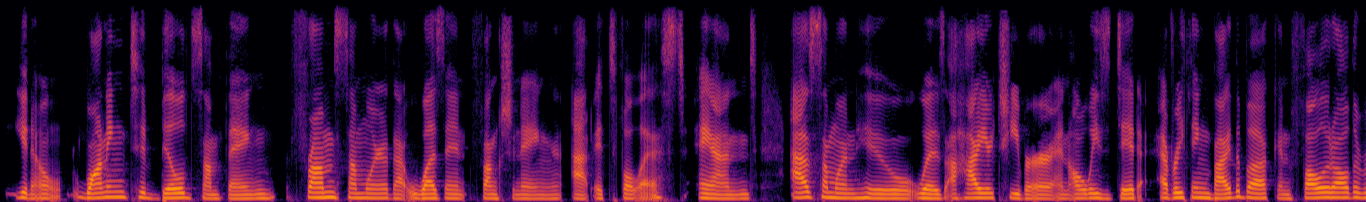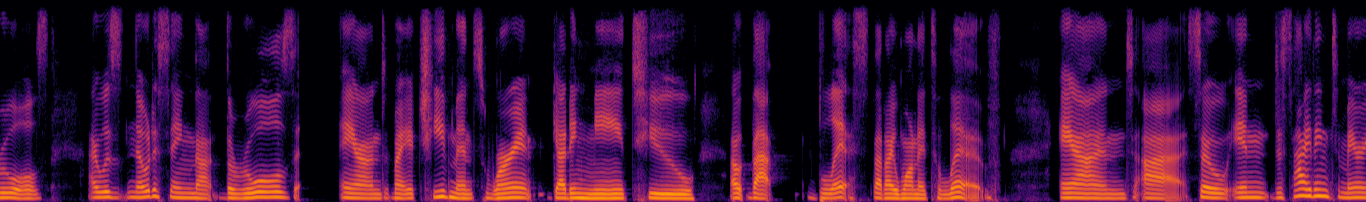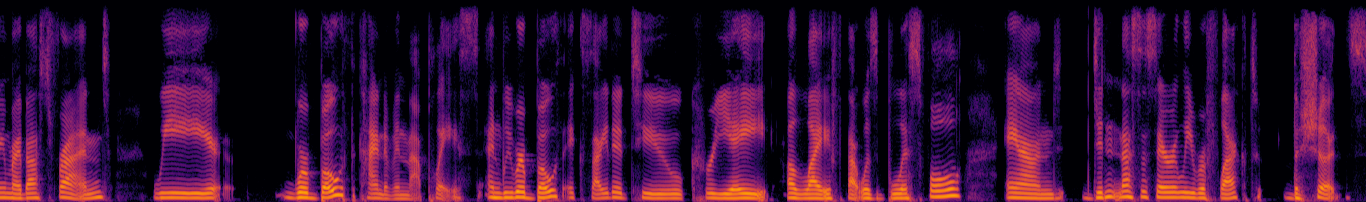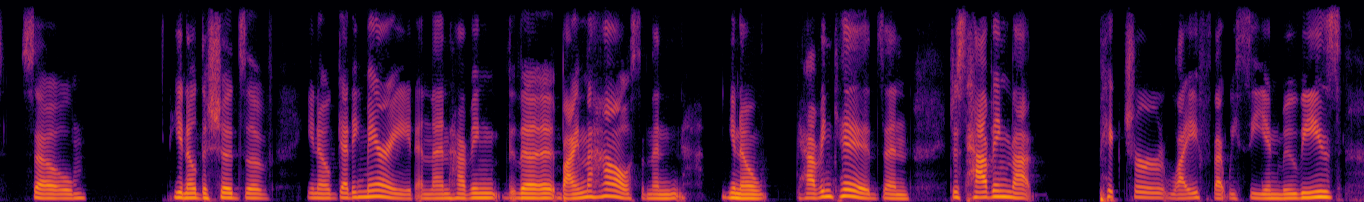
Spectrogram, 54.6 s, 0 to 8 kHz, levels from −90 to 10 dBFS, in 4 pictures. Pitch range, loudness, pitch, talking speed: 165-195 Hz, -20 LUFS, 180 Hz, 135 wpm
